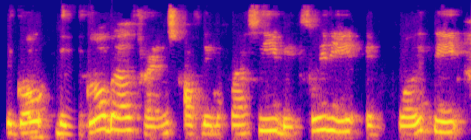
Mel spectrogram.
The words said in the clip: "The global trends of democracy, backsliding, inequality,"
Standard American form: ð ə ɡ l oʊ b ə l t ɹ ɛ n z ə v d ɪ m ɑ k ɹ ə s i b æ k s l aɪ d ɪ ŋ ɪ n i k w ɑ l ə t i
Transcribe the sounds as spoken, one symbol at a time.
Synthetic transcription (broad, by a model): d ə ɡ l oʊ b ə l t ɹ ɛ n s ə f d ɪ m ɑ k ɹ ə s i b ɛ s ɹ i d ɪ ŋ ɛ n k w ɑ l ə t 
